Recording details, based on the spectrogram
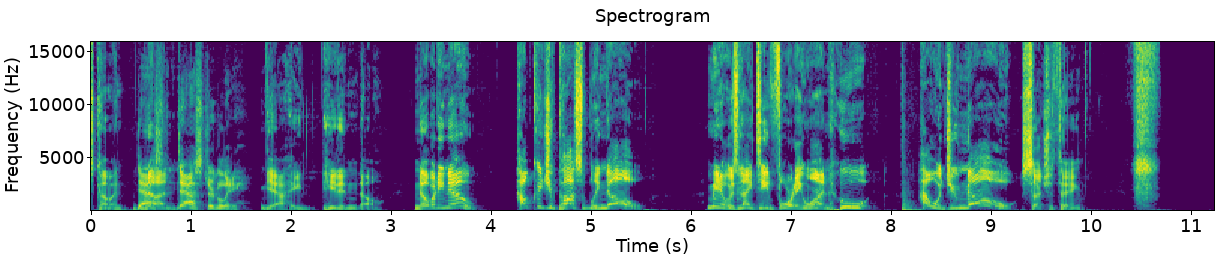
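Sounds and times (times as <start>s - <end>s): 
speech: 0.0s - 10.7s
sniffle: 10.4s - 10.8s.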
